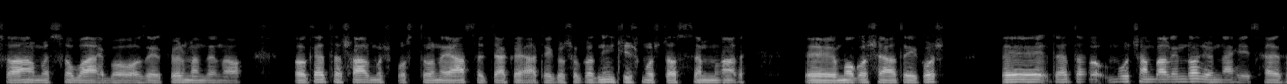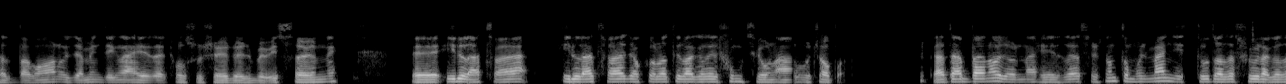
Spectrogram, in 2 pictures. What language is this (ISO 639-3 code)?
hun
